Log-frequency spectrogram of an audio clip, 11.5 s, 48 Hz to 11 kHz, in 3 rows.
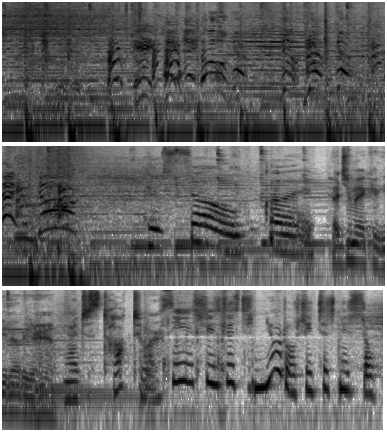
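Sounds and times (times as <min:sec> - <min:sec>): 
dog barking and yipping: 0:01.0 - 0:01.8, 0:03.0 - 0:04.7
laughter: 0:01.0 - 0:04.8
speech: 0:05.3 - 0:11.4.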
